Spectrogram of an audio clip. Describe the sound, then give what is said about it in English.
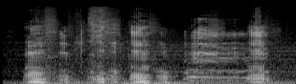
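Pigs grunt and snort in a pen at Eckwok Lodge in a quick series of loud, rough bursts, with a drawn-out squealing grunt near the end and no voices. “The smell of soured salmon and pig muck hangs in the air”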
